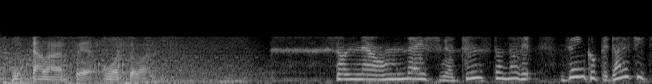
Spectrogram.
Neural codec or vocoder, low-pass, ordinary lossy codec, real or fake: codec, 16 kHz, 1.1 kbps, Voila-Tokenizer; 3.6 kHz; none; fake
